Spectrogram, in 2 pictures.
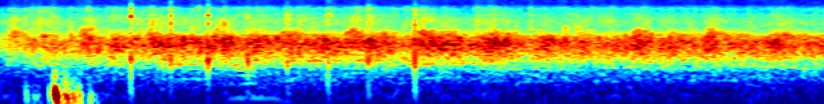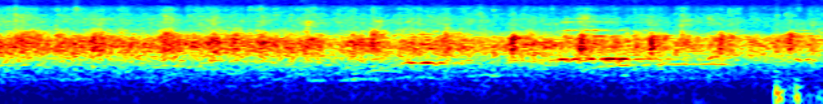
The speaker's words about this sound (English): Let's clap our hands and give him praise one more time.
